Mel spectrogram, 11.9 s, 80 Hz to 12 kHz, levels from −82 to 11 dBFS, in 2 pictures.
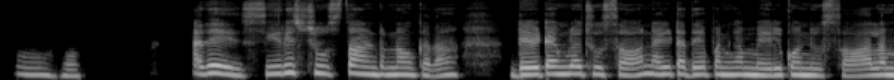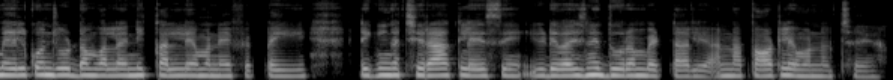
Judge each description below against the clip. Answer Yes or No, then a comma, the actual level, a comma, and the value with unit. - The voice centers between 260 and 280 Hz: No, high, 240 Hz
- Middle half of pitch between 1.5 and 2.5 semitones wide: Yes, narrow, 2.2 semitones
